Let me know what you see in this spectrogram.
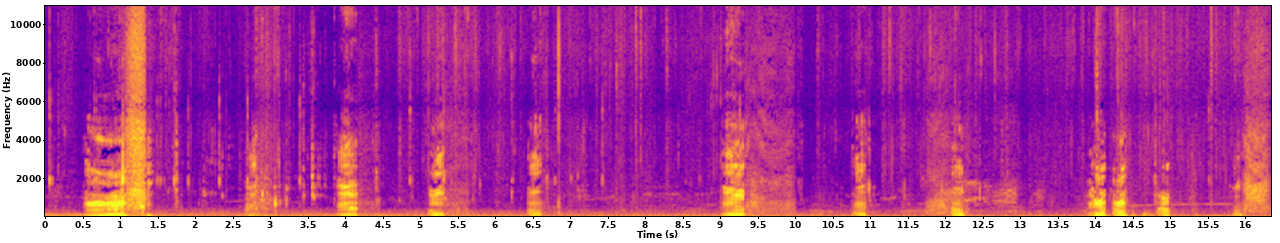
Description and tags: Pig Breath And Grunt 02
A pig angrily grunts at me and then shakes its flappy skin. I sort of chase it (I don't think you can hear me though) and it slowly walks away through the dirt/grass.
grunting, pig, sniffing, angrily, animal, flappy, grunt, sniff, groaning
